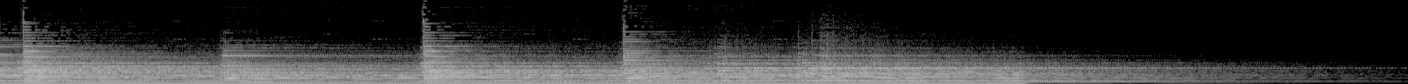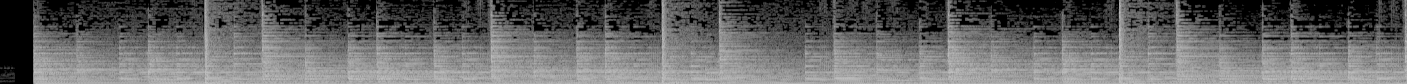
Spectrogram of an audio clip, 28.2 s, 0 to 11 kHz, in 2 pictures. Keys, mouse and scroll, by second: 0.3 Tab, 0.9-1.6 middle drag, 1.6 click, 2.6 l, 3.3 click, 3.9 l, 4.5-5.3 scroll up 1, 5.3 g, 7.4 Tab, 7.8-8.3 scroll down 7, 8.3-10.1 middle drag, 10.1-10.9 scroll up 5, 10.9 middle click, 11.3 KP_1, 12.3 g, 15.1-15.5 scroll down 8, 15.8 KP_7, 16.5-16.8 scroll down 1, 16.8 Tab, 17.2-18.6 scroll up 2, 18.6 a, 19.1-19.5 scroll up 1, 19.5-20.0 scroll down 3, 20.0 3, 20.4-21.9 scroll down 2, 21.9-23.1 scroll down 1, 23.1-25.3 drag.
